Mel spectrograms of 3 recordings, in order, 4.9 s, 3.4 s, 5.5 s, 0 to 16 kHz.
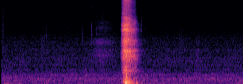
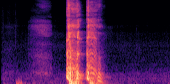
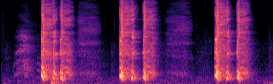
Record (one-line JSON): {"exhalation_length": "4.9 s", "exhalation_amplitude": 14083, "exhalation_signal_mean_std_ratio": 0.17, "cough_length": "3.4 s", "cough_amplitude": 32768, "cough_signal_mean_std_ratio": 0.29, "three_cough_length": "5.5 s", "three_cough_amplitude": 25870, "three_cough_signal_mean_std_ratio": 0.33, "survey_phase": "beta (2021-08-13 to 2022-03-07)", "age": "45-64", "gender": "Male", "wearing_mask": "No", "symptom_cough_any": true, "symptom_runny_or_blocked_nose": true, "symptom_fatigue": true, "symptom_loss_of_taste": true, "symptom_onset": "3 days", "smoker_status": "Never smoked", "respiratory_condition_asthma": false, "respiratory_condition_other": false, "recruitment_source": "Test and Trace", "submission_delay": "2 days", "covid_test_result": "Positive", "covid_test_method": "RT-qPCR", "covid_ct_value": 19.7, "covid_ct_gene": "ORF1ab gene"}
